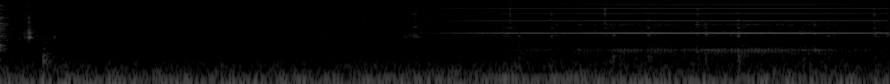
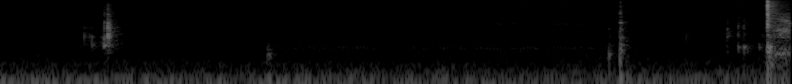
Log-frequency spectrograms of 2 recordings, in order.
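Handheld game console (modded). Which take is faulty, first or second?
first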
